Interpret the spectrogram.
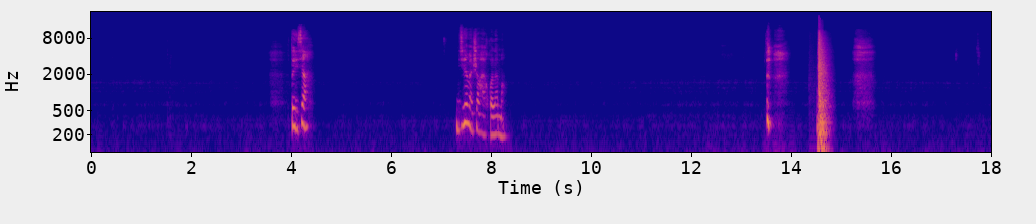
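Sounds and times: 
speech: 4.0 - 4.5, 7.4 - 8.4
door slamming shut: 14.4 - 14.9
soft bump: 14.5 - 14.9.

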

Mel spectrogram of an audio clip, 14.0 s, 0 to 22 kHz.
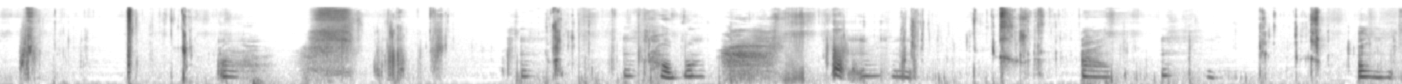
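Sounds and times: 
chewing and crunching a lollipop: 0.2 - 2.2, 3.6 - 6.6, 7.8 - 14.0
speech: 6.6 - 9.4.

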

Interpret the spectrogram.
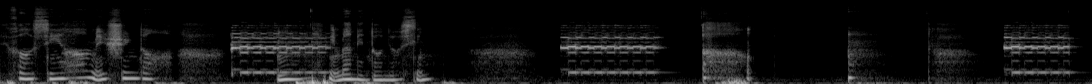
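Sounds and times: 
speech: 0.1 - 2.0, 2.8 - 4.4
phone ringing with electronic warbling ringtone: 2.3 - 3.6, 5.6 - 6.8, 10.0 - 10.9.

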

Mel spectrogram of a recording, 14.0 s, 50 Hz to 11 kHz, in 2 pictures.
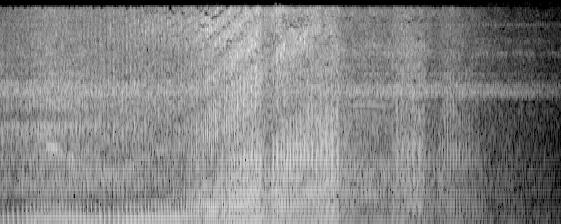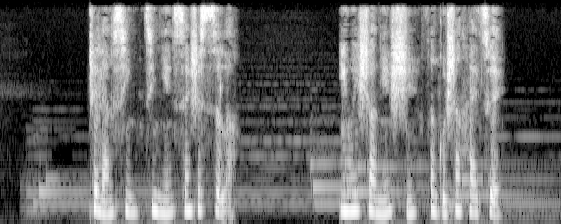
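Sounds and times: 
motorcycle engine revving as rider pulls away carrying a gas cylinder: 0.0 - 7.2
speech: 8.2 - 10.0, 11.2 - 13.4.

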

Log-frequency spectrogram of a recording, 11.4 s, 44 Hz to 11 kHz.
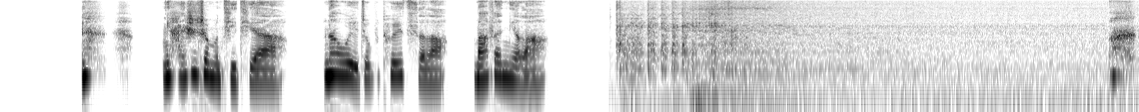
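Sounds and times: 
speech: 1.2 - 5.5
sports car engine starting: 6.1 - 11.3.

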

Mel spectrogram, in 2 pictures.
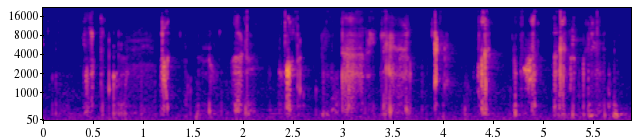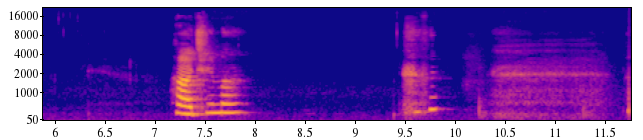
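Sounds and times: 
wet licking and mouth sounds: 0.0 - 6.2
speech: 7.2 - 8.0.

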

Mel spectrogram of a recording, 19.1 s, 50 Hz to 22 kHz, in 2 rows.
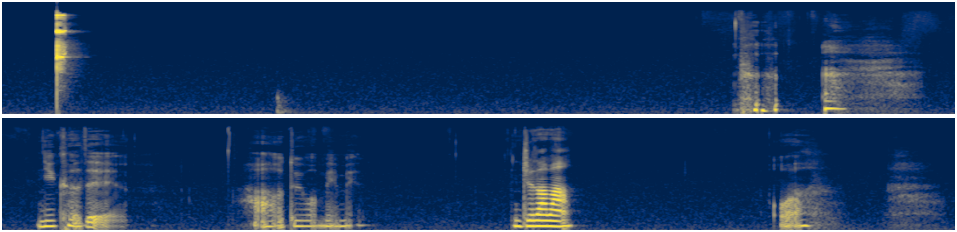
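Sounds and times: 
glasses clinking in a toast: 0.6 - 0.8
speech: 9.9 - 10.8, 12.1 - 13.2, 14.6 - 15.3, 17.3 - 17.8.

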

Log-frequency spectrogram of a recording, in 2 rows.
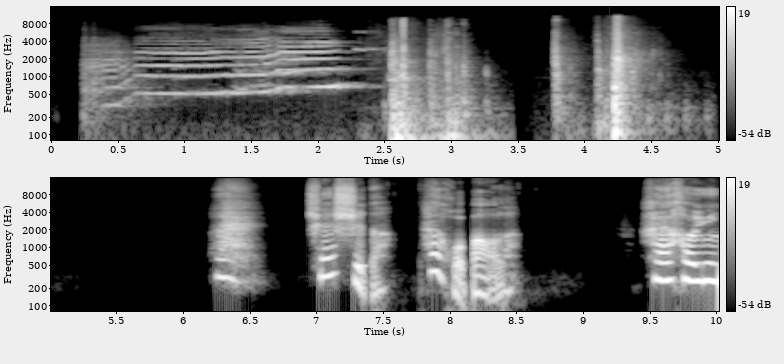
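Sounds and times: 
door creaking while being closed: 0.2 - 4.7
speech: 7.0 - 8.6, 9.5 - 10.0.

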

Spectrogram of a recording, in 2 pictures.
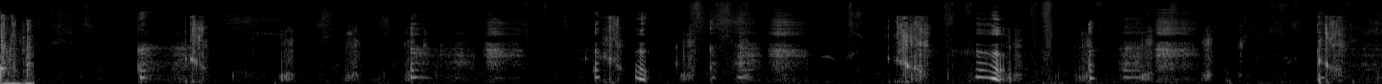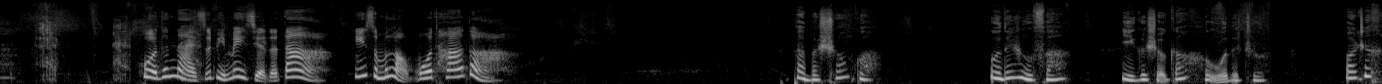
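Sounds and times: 
person biting and chewing cucumber: 0.0 - 16.2
speech: 15.3 - 18.9, 21.8 - 22.6, 23.8 - 26.6, 27.3 - 27.6.

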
